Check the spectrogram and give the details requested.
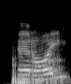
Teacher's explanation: Como a gente tem um caso, a palavra herói, é um caso de ditongo, porque a gente acabou de ver que ficam as 2 vogais na mesma sílaba. Quando a gente tem esse ditongo aí, do herói, em que o O, que vem primeiro, né? É a vogal que vem primeiro. É mais forte. E depois o I, ele é mais fraco.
